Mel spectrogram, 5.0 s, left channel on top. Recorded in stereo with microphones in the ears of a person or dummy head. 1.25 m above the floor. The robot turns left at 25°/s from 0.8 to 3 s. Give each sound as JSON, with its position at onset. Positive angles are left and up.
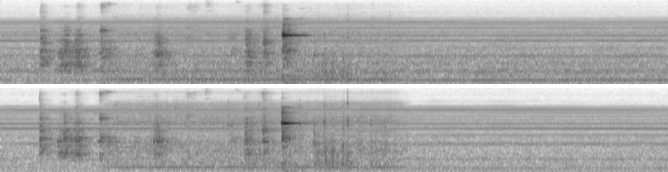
{"t": 0.3, "sound": "keys jangling", "side_deg": -75, "distance_m": 1.0}
{"t": 2.1, "sound": "a piano", "side_deg": -75, "distance_m": 1.0}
